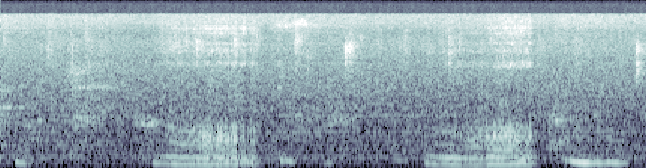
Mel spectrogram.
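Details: Snoring from Pixie, a Miniature Pinscher nine weeks into pregnancy: deep buzzy intakes about every two seconds, broken by short whistling exhalations, in a quiet room.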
